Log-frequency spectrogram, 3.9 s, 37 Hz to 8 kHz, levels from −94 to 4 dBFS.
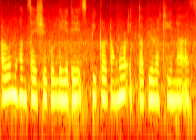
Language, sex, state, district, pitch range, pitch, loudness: Nagamese, female, Nagaland, Dimapur, 180-195 Hz, 185 Hz, -13 LUFS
